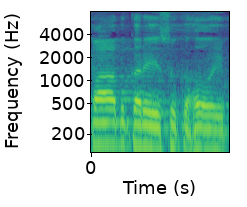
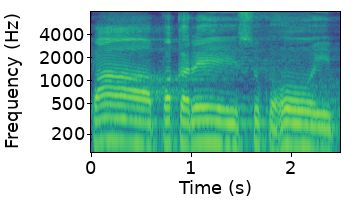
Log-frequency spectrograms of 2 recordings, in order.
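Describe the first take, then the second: First: The line is said at a normal pace. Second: The line is said very slowly, words split apart.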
